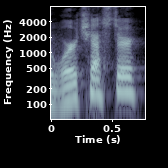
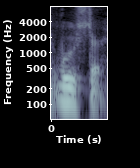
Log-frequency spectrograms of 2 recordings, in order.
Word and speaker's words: Worcester: of our previous episodes, I said Worcester. Apparently that's incorrect. I'm not up on my East Coast pronunciation. It's Worcester, and I now know that.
